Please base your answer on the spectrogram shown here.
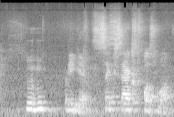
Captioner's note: voiceover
